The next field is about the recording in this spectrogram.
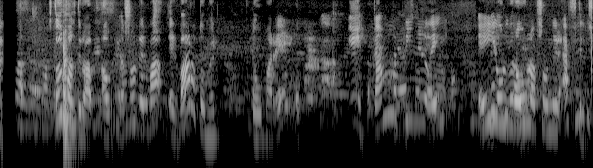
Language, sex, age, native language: Icelandic, male, 18-19, Icelandic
